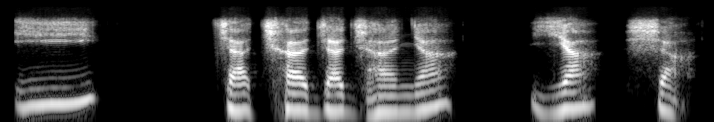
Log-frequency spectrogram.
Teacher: They are all articulated on the same level of palatals.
